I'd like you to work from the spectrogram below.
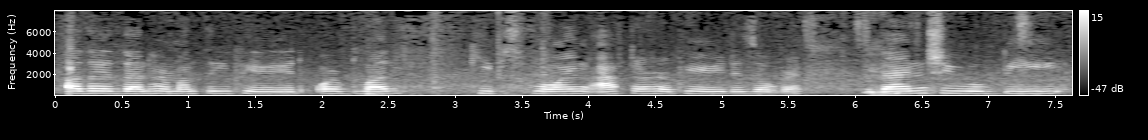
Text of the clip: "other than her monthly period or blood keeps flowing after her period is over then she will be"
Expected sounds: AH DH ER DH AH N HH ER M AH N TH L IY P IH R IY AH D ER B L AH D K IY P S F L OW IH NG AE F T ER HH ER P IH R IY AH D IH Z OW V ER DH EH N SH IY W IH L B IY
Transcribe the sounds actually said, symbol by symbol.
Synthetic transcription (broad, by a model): AH DH ER DH AH N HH ER M AH N TH L IY P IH R IY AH D ER B L AH D K IY P S F L OW IH NG AE F T ER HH ER P IH R IY AH D IH Z OW V ER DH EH N SH IY W IH L B IY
